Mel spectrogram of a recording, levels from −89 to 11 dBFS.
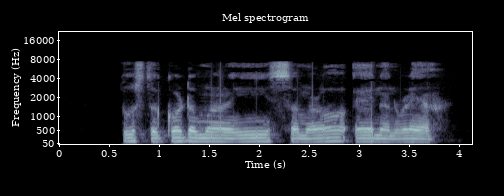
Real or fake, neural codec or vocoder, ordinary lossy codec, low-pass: real; none; MP3, 64 kbps; 7.2 kHz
